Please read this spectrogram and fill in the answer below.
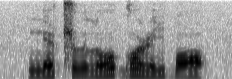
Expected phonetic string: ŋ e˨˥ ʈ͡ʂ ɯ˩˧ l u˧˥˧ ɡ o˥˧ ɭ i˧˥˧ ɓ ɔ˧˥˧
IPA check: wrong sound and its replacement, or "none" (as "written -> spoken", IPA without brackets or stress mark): u˧˥˧ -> o˧˥˧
